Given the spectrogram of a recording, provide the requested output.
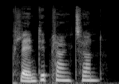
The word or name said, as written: PLANTEPLANKTON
